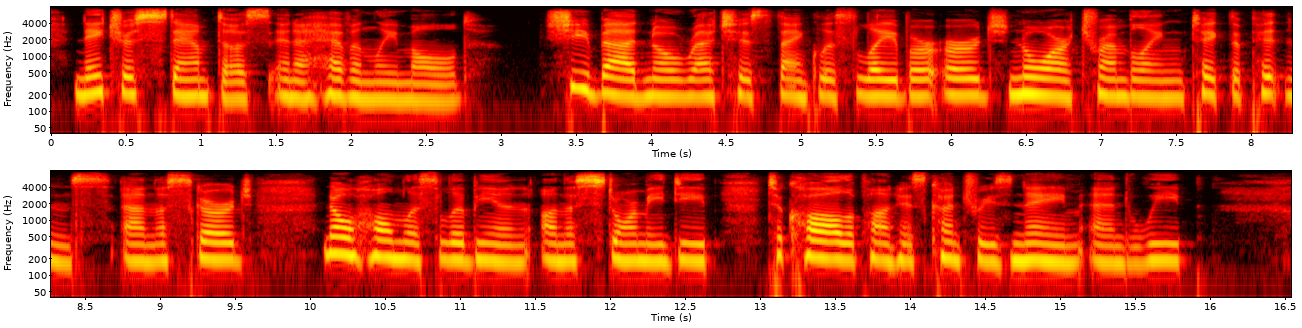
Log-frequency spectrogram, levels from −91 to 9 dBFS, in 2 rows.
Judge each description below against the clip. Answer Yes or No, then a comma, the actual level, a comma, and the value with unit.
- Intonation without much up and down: Yes, narrow, 1.7 semitones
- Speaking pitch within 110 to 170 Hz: No, high, 190 Hz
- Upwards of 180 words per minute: No, average, 140 wpm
